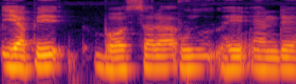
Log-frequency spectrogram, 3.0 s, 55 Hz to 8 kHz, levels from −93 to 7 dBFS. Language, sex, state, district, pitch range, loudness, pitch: Hindi, male, Uttar Pradesh, Hamirpur, 135-150 Hz, -20 LUFS, 145 Hz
